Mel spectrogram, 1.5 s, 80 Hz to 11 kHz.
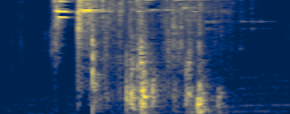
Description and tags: Breaking Glass 22
Includes some background noise of wind. Recorded with a black Sony IC voice recorder.
shards, crash, pottery, glasses, breaking, glass, smash, crack, shatter, splintering, break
